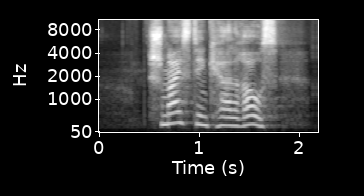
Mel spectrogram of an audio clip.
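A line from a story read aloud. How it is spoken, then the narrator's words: Sudden innkeeper-style shout. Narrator (German): rief sie plötzlich ganz in ihrer Vergangenheit als Gastwirtin aufgehend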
